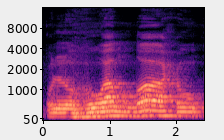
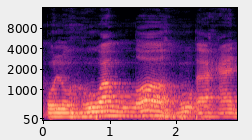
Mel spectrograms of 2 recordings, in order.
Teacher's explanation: Nah, kami ingatkan lafaz Allah setelah pada lafaz Allah Allahu. Nah, hu-nya Allah itu tebal ya, di sini ha besar ya, di pangkal tenggorokan. Jangan sampai dibaca tipis.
